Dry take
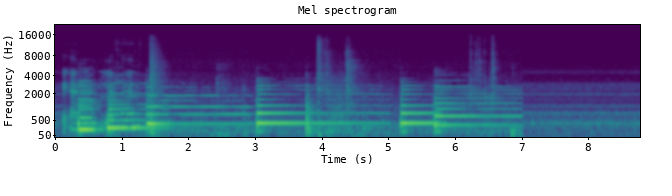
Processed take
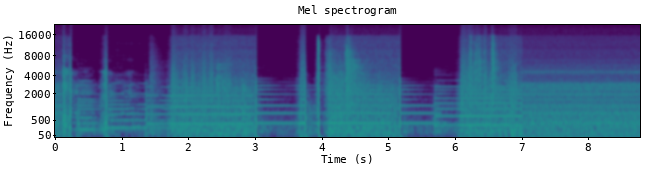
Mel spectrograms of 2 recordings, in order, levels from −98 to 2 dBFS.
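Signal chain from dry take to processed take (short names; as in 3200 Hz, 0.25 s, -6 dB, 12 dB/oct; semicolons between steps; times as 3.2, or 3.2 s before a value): flipped gate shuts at -24 dBFS, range -32 dB; one-sided clip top -33 dBFS; spectral compressor 4:1; gain +11 dB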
